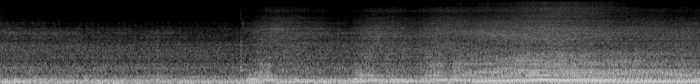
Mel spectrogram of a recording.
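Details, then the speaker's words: 1977 VW Brasília 1600 with Solex 32 carb on an old 34 mm base, after cylinder head repair, tuned for performance: under full throttle the note climbs smoothly with no bogging or misfire. "Então essa configuração que eu fiz aqui ela é uma configuração visando o desempenho você pode atolar o pé com vontade que ele não vai embolar ele vai funcionar retinho pelo menos a expectativa é essa"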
